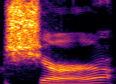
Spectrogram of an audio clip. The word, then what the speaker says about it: sure: 그리고 여러분이 sure 발음은요라고 두 개로 나눠서 발음하지 않고요. 하나의 소리로 sure라고 sh로 발음해 주세요.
